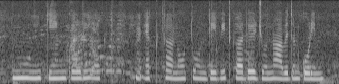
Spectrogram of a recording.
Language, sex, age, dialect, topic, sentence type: Bengali, female, 18-24, Rajbangshi, banking, statement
